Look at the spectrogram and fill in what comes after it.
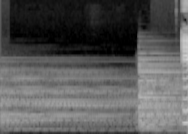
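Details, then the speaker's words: Simulated diplacusis on a digital "Diplacusis Piano" built to reproduce the experience: sustained, slightly detuned piano notes that beat and clash, with the dissonance building over time. "You can hear how the detuned notes clash with one another,"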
